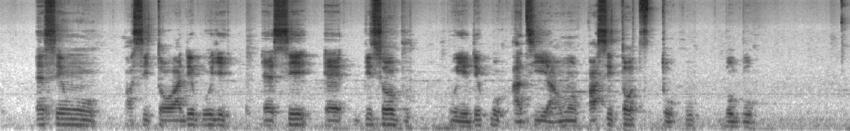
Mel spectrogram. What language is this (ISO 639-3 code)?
yor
